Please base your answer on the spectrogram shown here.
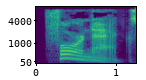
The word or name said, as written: fornax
